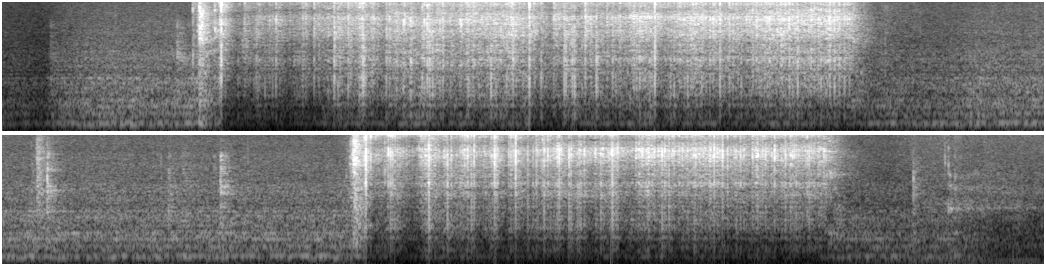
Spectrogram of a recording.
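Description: Wire-feed welder tack-welding a steel engine plate: two crackling welds, the first about three seconds long starting about a second in, the second about two and a half seconds long near the end.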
